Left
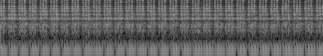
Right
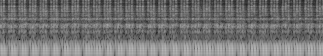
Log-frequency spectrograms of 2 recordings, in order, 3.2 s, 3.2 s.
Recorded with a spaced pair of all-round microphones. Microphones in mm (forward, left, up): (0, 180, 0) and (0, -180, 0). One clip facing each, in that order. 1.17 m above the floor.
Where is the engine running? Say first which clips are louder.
Right 7 dB; 65° right (ahead or behind).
